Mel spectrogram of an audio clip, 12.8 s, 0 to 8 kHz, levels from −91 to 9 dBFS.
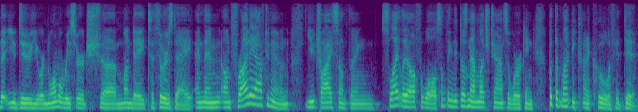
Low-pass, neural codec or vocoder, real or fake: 7.2 kHz; codec, 16 kHz, 1.1 kbps, Voila-Tokenizer; fake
